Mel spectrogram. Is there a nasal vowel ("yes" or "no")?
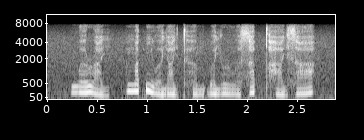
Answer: no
